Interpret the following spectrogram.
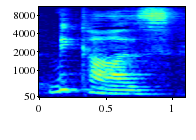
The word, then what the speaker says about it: because: Pronuncie because, como se fosse um O, e o Z, because.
